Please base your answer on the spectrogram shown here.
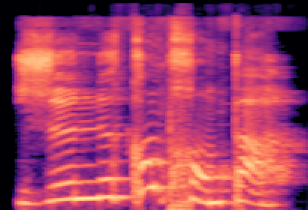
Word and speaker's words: Je ne comprends pas: لاحظ صوت ن أنطقه يعني مختصرا، كأنني أقول je ne comprends pas.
